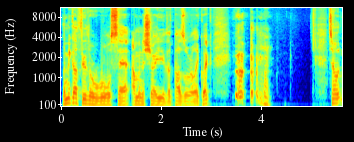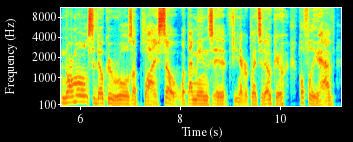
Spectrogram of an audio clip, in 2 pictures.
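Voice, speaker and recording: Hoarse man hosting a puzzle video. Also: medium pitch, normal speed, darkish tone. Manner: rambling, many fillers and restarts, apologetic. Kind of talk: casual explanation of puzzle rules.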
